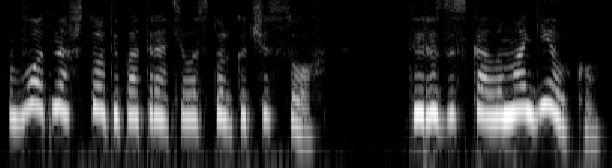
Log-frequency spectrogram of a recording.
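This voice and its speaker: A woman reading aloud, voicing a furious jealous farm wife who shouts threats. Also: high voice, expressive, normal speed, dry recording, clean studio sound, pitched above the performer's own voice.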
